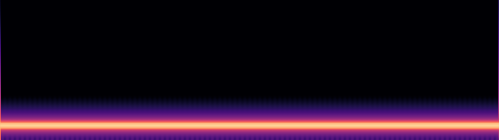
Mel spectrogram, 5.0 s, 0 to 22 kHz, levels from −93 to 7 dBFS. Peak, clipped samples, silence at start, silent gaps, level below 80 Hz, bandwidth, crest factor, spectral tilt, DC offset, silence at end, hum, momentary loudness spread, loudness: -2 dBFS; under 0.1%; 0 s; none; under -90 dBFS; 0.5 kHz; 4 dB; -11 dB/octave; under 0.1%; 0 s; none; 0 LU; -6 LUFS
